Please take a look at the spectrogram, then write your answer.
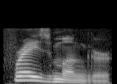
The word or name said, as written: phrasemonger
